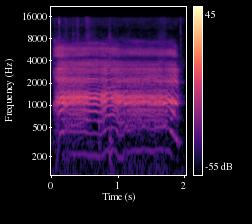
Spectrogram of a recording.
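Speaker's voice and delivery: short loud yelp; mock scream. Reader pretending fright at costumes, loud mock yelp. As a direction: yelp as if startled.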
